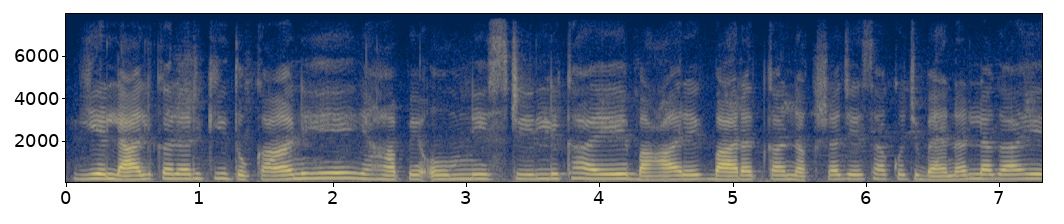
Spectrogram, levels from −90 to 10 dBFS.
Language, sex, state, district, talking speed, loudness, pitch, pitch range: Hindi, female, Haryana, Rohtak, 180 wpm, -16 LUFS, 210 Hz, 195-225 Hz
